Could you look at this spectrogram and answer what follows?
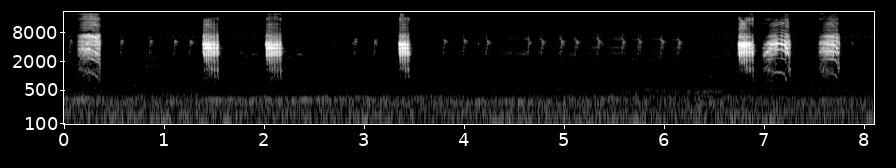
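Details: Kaso-kaso bird, or singo barong, lure call for calling rivals: scattered single harsh notes, faint soft ticking between them, then a closing cluster of three rasping notes over a low background hum.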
